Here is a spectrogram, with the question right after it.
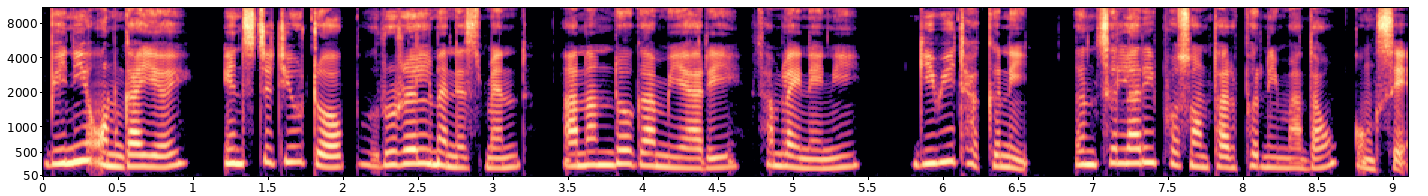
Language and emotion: Bodo, neutral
